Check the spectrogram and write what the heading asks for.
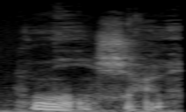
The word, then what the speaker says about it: Nishane: Nishane, and it is Nishane. That's how they say it. That's how the founder says it.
